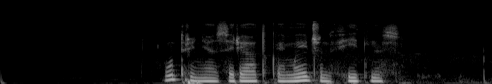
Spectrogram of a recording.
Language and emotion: Russian, sad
